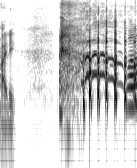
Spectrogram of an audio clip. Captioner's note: laughing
